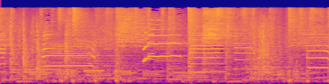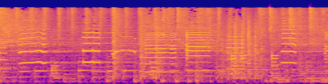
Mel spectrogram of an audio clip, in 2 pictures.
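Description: Jazz band recording: horns play a moving melodic line over a busy drum kit.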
